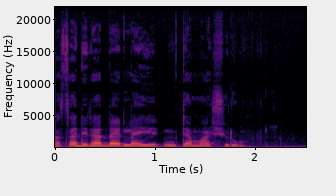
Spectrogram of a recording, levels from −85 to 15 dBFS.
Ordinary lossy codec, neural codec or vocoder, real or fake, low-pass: none; none; real; none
